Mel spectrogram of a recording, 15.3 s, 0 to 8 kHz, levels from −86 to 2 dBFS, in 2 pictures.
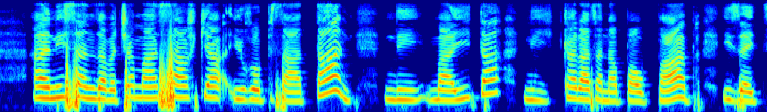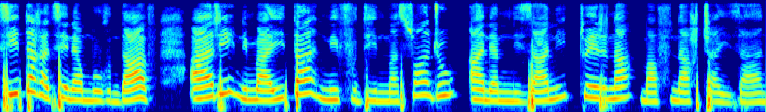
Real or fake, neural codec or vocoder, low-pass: real; none; 7.2 kHz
